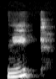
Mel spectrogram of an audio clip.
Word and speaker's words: knit: Bueno, para tenerlo en cuenta, en inglés tejer se escribe knit y se pronuncia knit.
